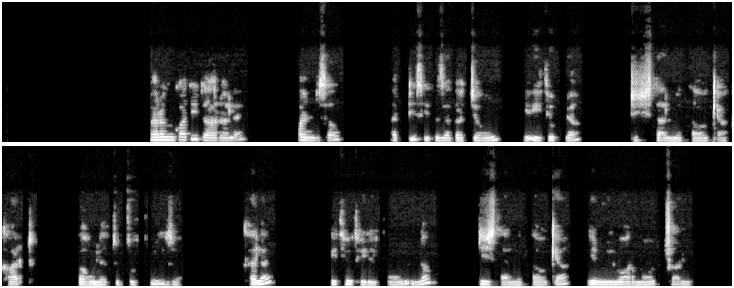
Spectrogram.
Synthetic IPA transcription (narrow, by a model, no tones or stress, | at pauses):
aɾəŋɡʷat̪ʼid̪aɾalaj | ʔand̪səw | ʔad̪ːisjɛt̪ʰəzəɡad͡ʒːəwn | jɛʔit̪ʰjo̞pʼːja | d̪̥id͡ʒit̪ʰalmət̪ʼːawɔkʼjakʰaɾd̪̥ | b̥əhulət̪ːɨd͡ʒo̞t̪ʼːuɪza | kʰəlaj | ʔit̪ʰio̞t̪ʰelek̪ʼawiɨnːa | d̪̥id͡ʒit̪ʰalmət̪ʼːawɔkʼja | jɛmːiluaɾmawot͡ʃːalːu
